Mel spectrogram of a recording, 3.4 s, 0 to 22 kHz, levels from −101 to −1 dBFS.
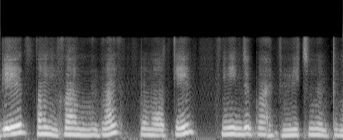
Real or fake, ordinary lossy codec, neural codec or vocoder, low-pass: fake; none; codec, 16 kHz, 0.5 kbps, FreqCodec, smaller model; 7.2 kHz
